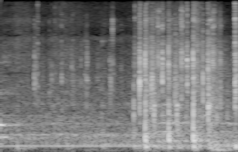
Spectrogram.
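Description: Typing on a computer keyboard into a text box of a document, with rapid, close key clicks in an irregular burst after about a second of quiet room tone.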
